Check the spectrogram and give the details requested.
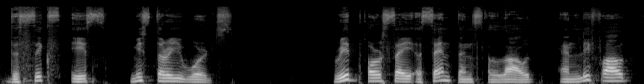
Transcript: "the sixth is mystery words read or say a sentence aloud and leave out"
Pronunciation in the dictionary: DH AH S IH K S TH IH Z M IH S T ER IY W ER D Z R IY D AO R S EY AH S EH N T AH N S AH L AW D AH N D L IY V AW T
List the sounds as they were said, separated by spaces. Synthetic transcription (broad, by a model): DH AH S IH K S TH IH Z M IH S T ER IY W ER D S R IY D AO R S EY AH S EH N T AH N S AH L AW D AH N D L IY F AW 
